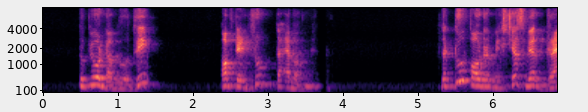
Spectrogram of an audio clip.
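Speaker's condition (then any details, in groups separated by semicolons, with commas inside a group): No condition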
